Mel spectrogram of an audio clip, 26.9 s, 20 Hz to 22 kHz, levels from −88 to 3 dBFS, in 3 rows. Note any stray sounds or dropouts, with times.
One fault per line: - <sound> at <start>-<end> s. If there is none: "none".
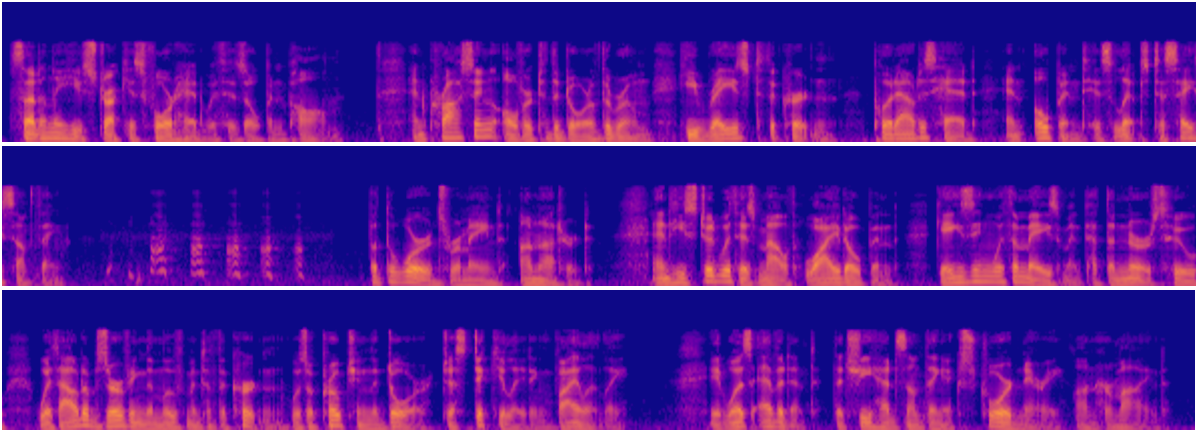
- laugh at 9.7-11.3 s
